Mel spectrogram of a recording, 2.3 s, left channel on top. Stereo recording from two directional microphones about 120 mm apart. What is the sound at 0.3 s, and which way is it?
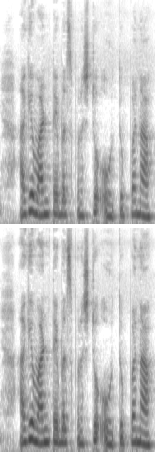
A woman's voice, 35° right (ahead or behind).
